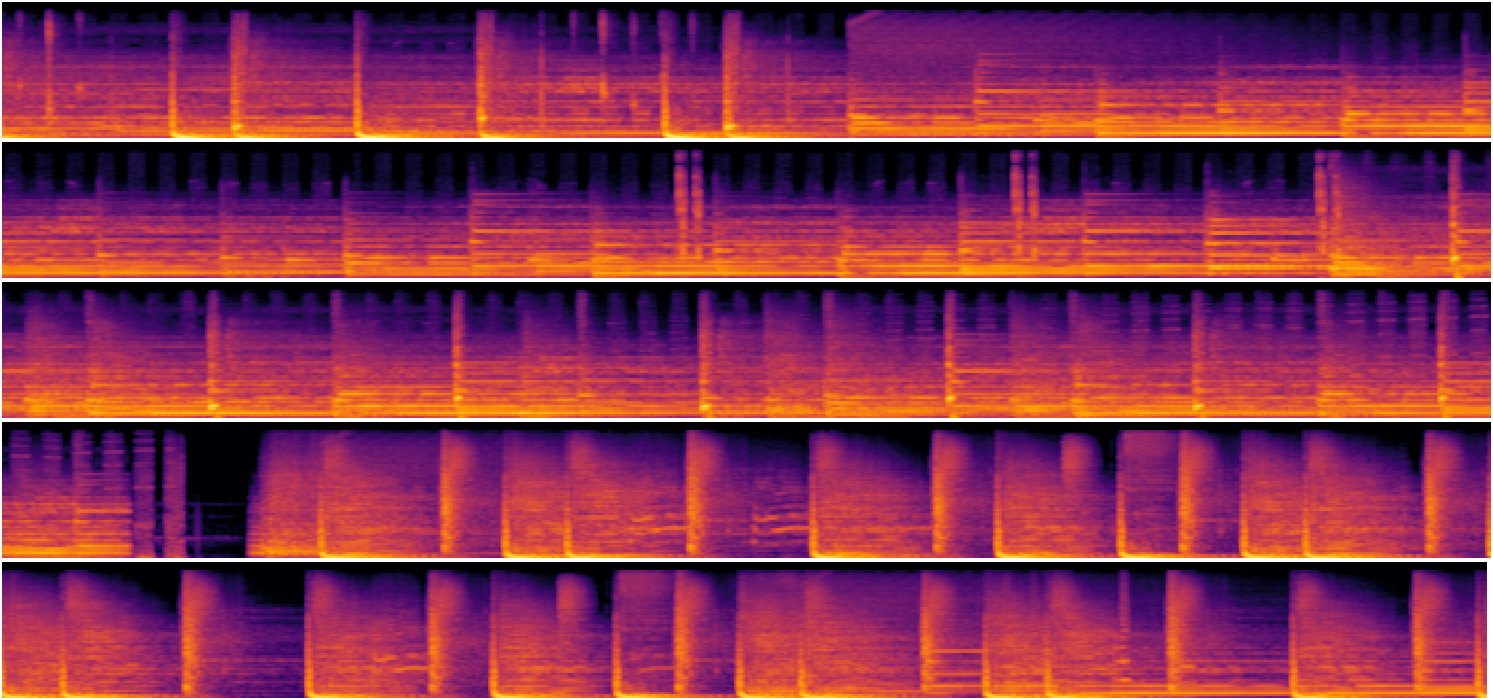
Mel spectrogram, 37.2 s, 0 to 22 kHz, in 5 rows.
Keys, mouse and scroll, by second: 12.1-18.8 drag, 21.7 click, 25.1-30.4 drag, 30.4 ctrl+z, 31.3 click, 34.9 click.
